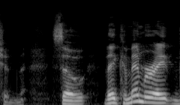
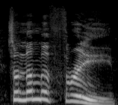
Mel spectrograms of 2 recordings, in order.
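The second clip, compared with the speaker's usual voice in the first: higher, louder, slow buildup; excited announcing; 6 semitones higher, 6 dB louder, slower than usual. Acted. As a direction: announce it with fanfare. Host announcing next countdown item.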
